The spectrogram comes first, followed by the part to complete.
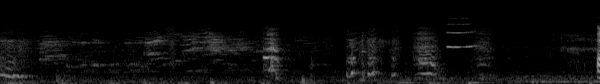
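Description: Faint, indistinct talking and giggling from girls, low in level, with a brief high squeak partway through.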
